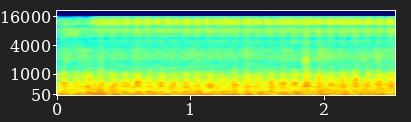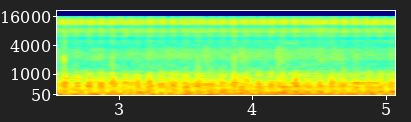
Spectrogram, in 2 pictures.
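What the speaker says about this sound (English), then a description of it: "I can't stand that noise anymore tell that helicopter to get out of here." Steady loud helicopter rotor drone from the video game Detroit: Become Human, a continuous chopping roar that holds without pause.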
